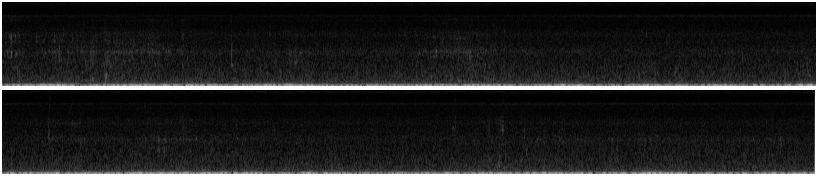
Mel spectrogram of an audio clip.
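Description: Single-bladed paddle stroking the water beside a small canoe, with soft splashes now and then, under steady low wind noise on the microphone.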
